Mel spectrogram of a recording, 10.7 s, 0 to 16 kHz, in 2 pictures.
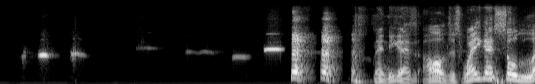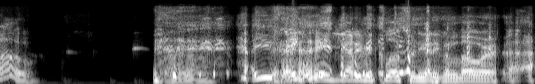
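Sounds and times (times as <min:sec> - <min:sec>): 
soft whistling of a short theme melody: 0:00.1 - 0:02.9, 0:06.0 - 0:06.9
speech: 0:03.7 - 0:05.8, 0:06.9 - 0:10.7
laughter: 0:06.9 - 0:10.7.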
